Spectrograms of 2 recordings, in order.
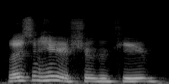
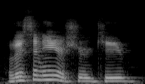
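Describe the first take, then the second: Both takes have the same delivery.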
